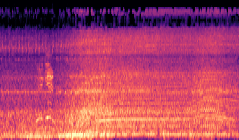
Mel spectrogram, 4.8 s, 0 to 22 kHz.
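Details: 2022 Ram 3500 diesel at idle and revving: steady airy hiss over the engine that persists through revs; source unknown.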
